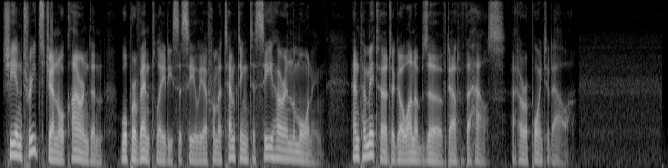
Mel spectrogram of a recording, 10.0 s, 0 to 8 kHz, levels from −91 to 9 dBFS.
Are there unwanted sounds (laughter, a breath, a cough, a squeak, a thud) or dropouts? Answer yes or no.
no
